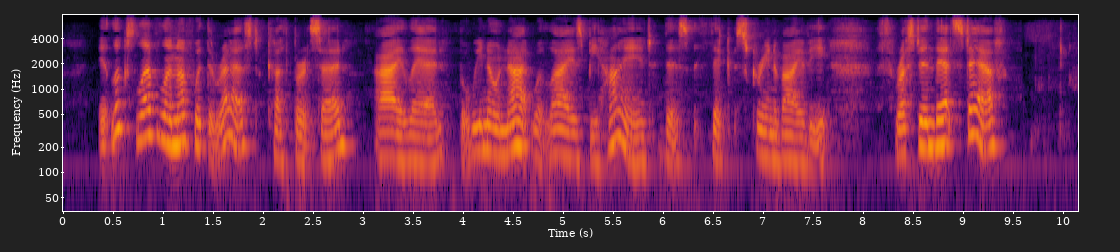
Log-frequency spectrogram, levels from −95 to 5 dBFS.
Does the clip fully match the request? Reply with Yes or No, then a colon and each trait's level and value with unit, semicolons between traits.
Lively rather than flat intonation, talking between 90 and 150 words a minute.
No: wide, 6.9 semitones; average, 160 wpm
